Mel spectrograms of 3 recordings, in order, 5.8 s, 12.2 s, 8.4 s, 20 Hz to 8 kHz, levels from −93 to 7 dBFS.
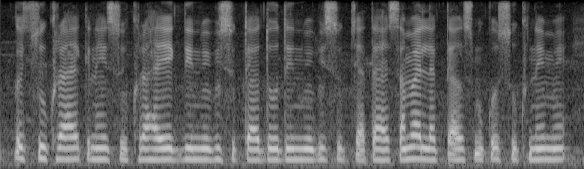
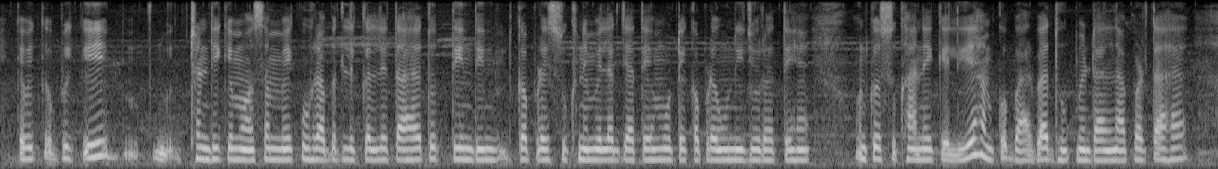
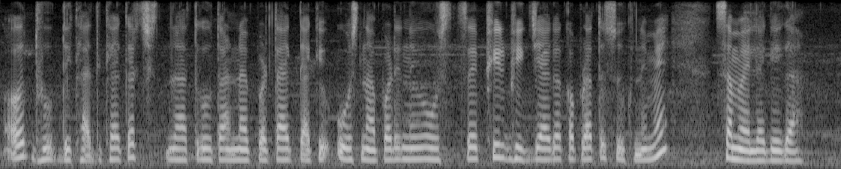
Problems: none marked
